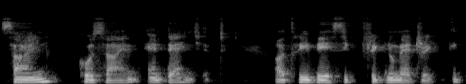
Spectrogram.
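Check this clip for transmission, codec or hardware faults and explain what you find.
No faults can be heard anywhere in this speech recording. Nothing in the audio calls for comment.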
